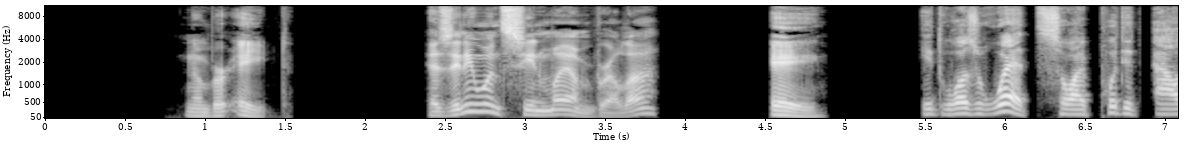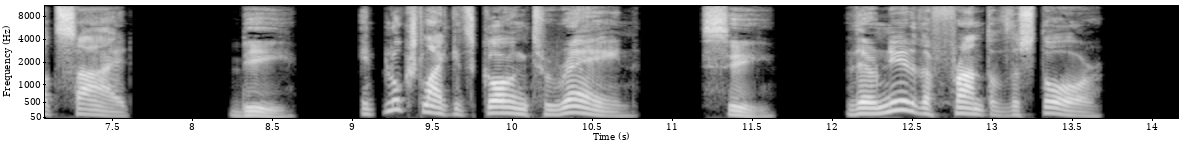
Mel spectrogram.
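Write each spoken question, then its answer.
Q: Has anyone seen my umbrella?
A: A: It was wet, so I put it outside.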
